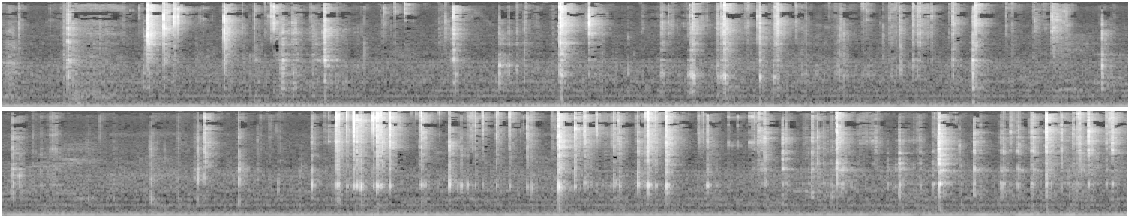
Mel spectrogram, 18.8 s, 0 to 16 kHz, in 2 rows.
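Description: Small metal blade picking, scraping and snapping leftover support pieces off a 3D-printed plastic goggles frame: irregular small clicks and scrapes, busiest about twelve to fifteen seconds in, over a steady low hum.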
